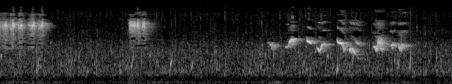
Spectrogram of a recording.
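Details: A female robin calling to males, recorded as a lure: a stuttering high buzzy rattle, a second brief buzz, then a quick warbling series of slurred, sweeping chirps.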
